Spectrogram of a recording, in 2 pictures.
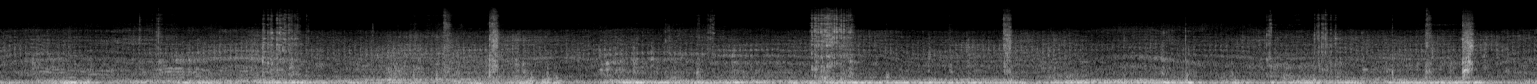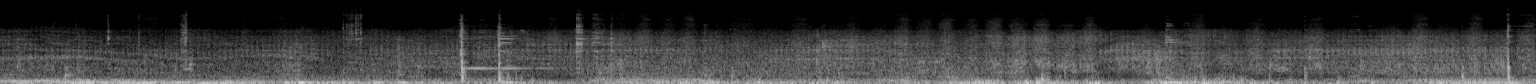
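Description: Bricklaying at a building site: a steel trowel scraping mortar and tapping bricks into place, with sharp knocks scattered through, over a steady low rumble.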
